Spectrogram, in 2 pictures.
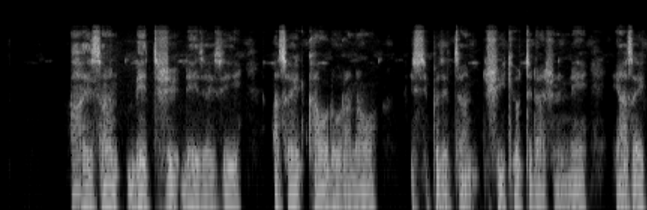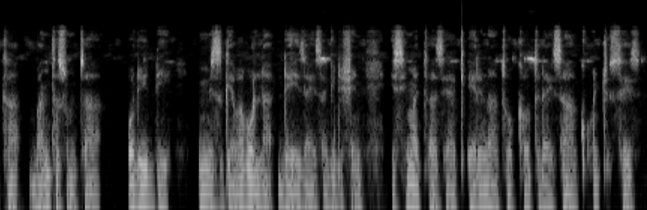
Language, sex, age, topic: Gamo, male, 18-24, government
